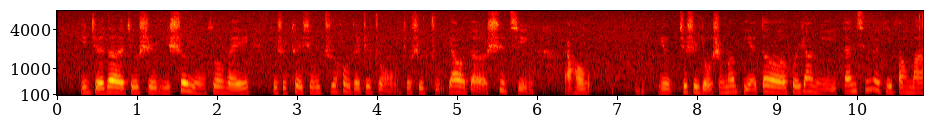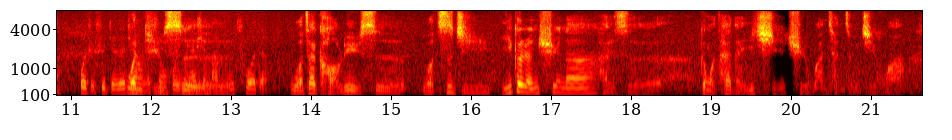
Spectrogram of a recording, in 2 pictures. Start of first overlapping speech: 11.6 s

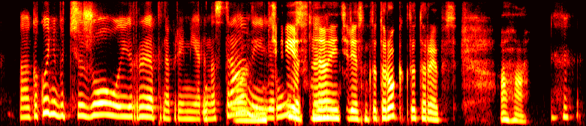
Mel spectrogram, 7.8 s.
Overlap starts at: 3.1 s

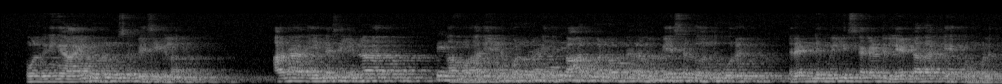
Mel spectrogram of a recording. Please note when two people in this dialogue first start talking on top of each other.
4.5 s

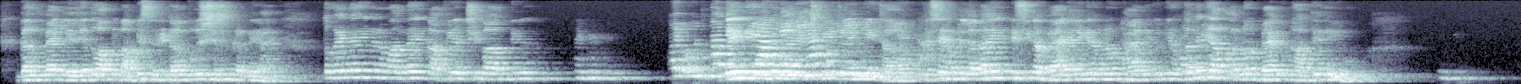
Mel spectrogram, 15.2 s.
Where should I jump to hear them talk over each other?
7.2 s

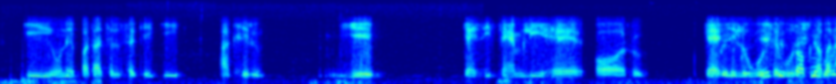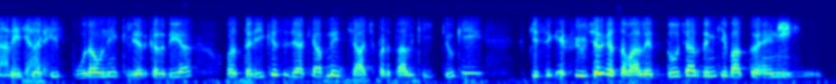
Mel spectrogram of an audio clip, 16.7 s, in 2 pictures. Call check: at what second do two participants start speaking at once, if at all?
7.1 s

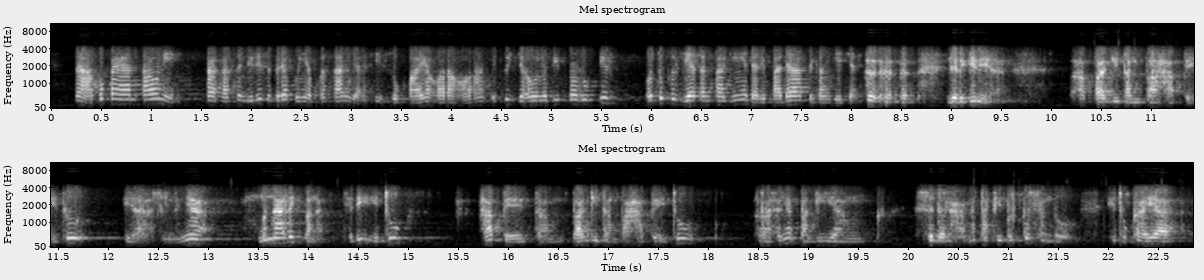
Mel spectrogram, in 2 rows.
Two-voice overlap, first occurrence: none

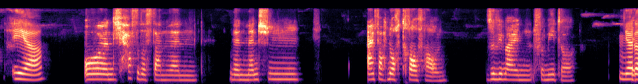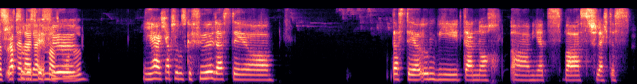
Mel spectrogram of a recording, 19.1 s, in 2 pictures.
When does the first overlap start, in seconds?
9.5 s

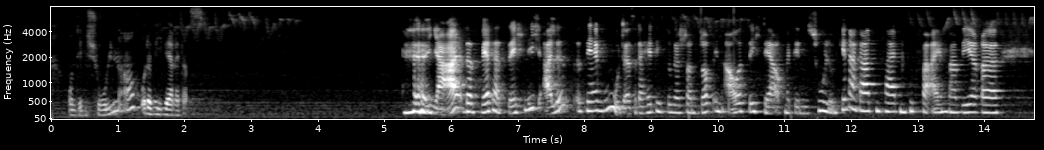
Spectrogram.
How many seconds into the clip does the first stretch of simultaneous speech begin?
none

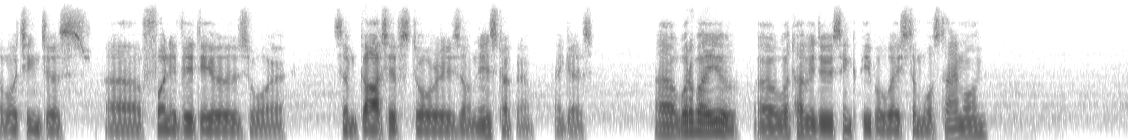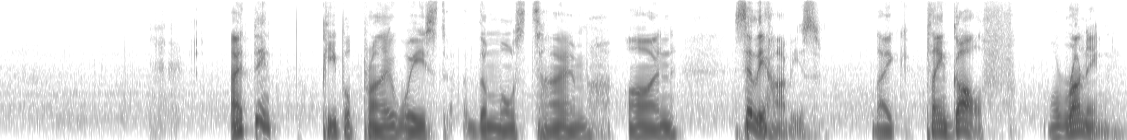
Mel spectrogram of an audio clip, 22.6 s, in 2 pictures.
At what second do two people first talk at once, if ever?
none

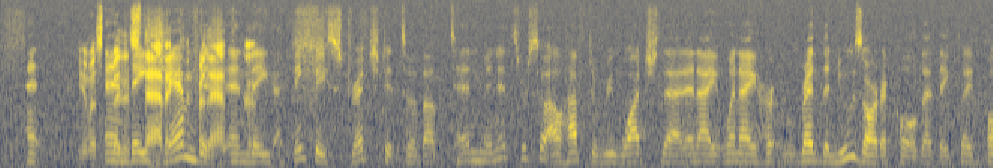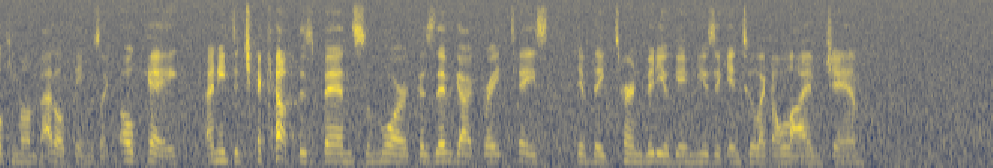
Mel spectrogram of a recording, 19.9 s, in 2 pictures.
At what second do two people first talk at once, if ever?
1.1 s

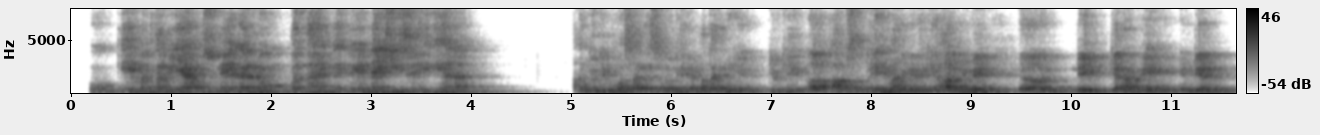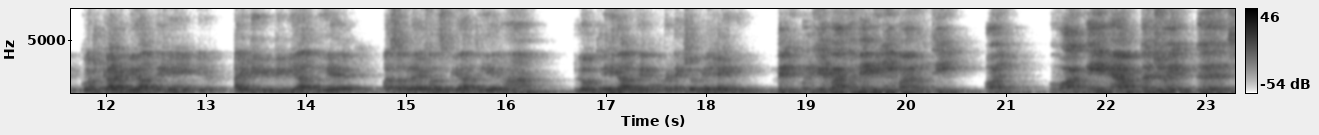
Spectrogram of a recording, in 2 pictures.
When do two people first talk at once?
none

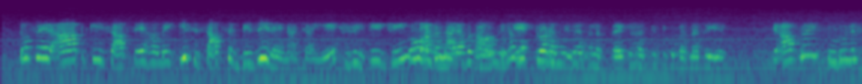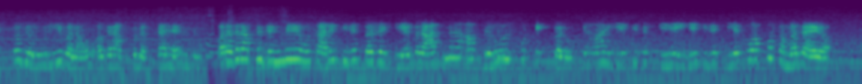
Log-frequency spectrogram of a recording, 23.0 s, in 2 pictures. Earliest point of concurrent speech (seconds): 5.4 s

